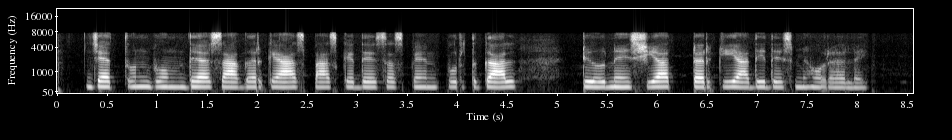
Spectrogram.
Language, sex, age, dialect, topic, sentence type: Magahi, female, 18-24, Southern, agriculture, statement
